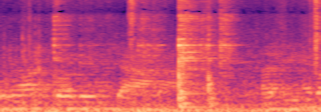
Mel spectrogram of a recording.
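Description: Metal tongs and kitchen scissors clinking against a stainless steel mixing bowl: a few sharp clinks, the loudest about a second in.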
